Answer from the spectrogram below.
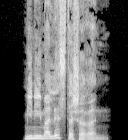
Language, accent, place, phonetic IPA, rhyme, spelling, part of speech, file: German, Germany, Berlin, [minimaˈlɪstɪʃəʁən], -ɪstɪʃəʁən, minimalistischeren, adjective, De-minimalistischeren.ogg
- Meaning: inflection of minimalistisch: 1. strong genitive masculine/neuter singular comparative degree 2. weak/mixed genitive/dative all-gender singular comparative degree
